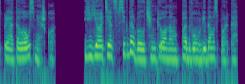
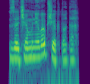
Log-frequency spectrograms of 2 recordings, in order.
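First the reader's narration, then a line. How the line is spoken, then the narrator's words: Muttered. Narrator (Russian): пробурчал Юрий Федорович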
